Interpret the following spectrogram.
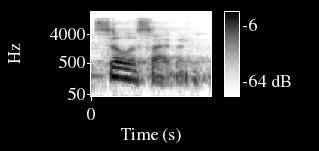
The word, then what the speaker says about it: psilocybin: How you pronounce that? psilocybin.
